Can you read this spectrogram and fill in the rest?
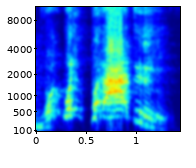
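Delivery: high, bewildered "what, what, what"; shocked disbelief while retelling the clash; incredulous. Retold or imitated. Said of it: "I'm like".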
